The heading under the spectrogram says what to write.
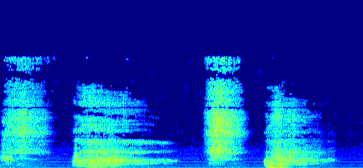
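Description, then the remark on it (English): A voice imitates the Darth Vader-like breathing of a man on an oxygen line: two slow cycles of heavy, raspy breaths, each a hissing inhale followed by a longer, lower, rough exhale, with no talking. “He had his on his oxygen line, and he'd greet me with a big smile, sounding like Darth Vader.”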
